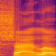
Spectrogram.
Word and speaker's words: Shiloh: As it is stated, the scepter shall not depart from Judah until Shiloh comes and all the nations will rally to him. I know it could be pronounced Shiloh, but I'm doing the Hebrew pronunciation.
